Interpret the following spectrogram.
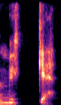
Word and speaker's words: mycket: Men ofta så uttalar man inte t, så man säger bara mycket.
